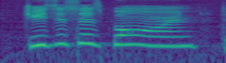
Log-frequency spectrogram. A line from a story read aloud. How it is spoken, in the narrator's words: they shouted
